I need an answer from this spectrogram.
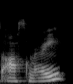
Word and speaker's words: Osmarie: to pronounce for other people but it's just pronounced osar I'm originally from the Philippines so I was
